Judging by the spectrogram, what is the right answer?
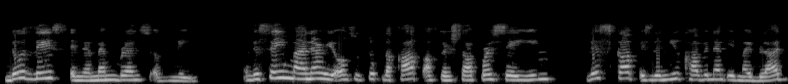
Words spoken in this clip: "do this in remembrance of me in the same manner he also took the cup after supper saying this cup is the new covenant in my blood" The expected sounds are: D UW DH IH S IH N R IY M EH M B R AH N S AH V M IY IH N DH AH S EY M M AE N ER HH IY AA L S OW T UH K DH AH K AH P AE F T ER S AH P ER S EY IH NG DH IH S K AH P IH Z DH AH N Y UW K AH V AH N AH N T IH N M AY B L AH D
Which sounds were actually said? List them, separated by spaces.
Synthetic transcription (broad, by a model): D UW DH IH S IH N R IY M EH M B R AH N S AH V M IY IH N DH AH S EY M M AE N ER HH IY AA L S OW T UH K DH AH K AH P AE F T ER S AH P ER S EY IH NG DH IH S K AH P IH S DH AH N Y UW K AH V AH N AH N T IH N M AY B L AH D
